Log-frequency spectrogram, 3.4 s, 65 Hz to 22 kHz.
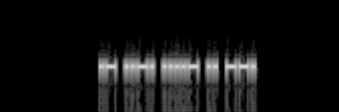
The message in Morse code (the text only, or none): AF4IG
